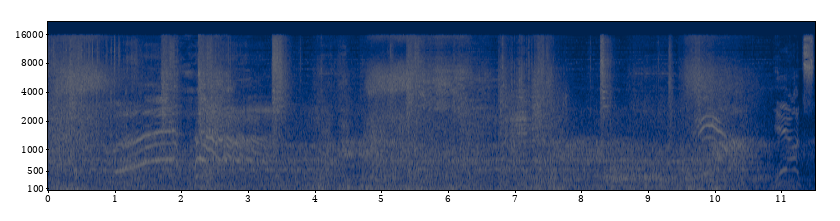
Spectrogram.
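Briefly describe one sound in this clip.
Fantasy battle effects rumble, crackle and whoosh loudly.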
